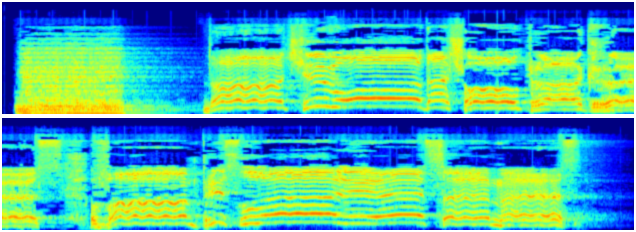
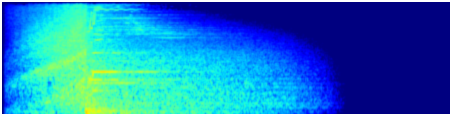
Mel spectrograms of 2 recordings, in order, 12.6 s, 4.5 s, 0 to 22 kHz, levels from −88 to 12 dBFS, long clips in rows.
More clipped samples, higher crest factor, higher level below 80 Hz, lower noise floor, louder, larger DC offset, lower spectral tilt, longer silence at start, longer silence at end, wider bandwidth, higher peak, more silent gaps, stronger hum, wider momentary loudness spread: neither; second, 12 dB vs 22 dB; first, -30 dBFS vs -42 dBFS; second, -43 dBFS vs -57 dBFS; first, -12 LUFS vs -22 LUFS; neither; about the same, -2.5 dB/octave vs -2 dB/octave; about the same, 0.1 s vs 0.05 s; second, 0.45 s vs 1.55 s; second, 16 kHz vs over 20 kHz; first, 0 dBFS vs -6 dBFS; neither; neither; second, 7 LU vs 23 LU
